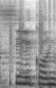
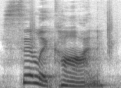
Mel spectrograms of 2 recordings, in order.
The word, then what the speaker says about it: Silicon: It's not Silicon Valley. Silicon. Primary stress on the first syllable sil. And then it's the as in father. Although there is an o here, it's actually an aon.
